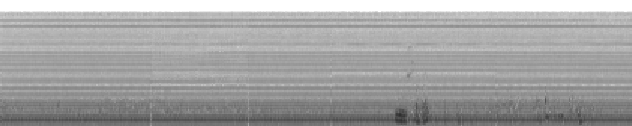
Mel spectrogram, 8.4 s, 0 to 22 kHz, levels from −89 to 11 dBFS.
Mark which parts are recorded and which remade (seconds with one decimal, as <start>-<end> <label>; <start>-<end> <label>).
0.0-2.0 recorded; 2.0-3.3 remade; 3.3-8.4 recorded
